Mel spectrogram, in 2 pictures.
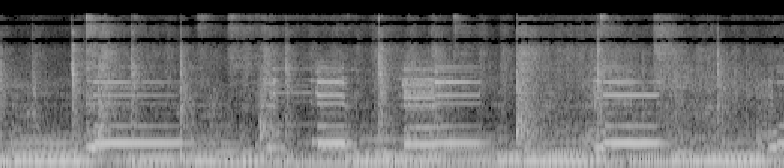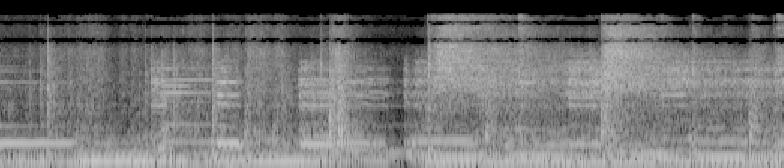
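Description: Live instrumental jazz-metal from an electric guitar, a Bass VI and a drum kit, playing held, distorted-free-standing notes over drum hits. Just before eight seconds in the band breaks for a moment, then comes back in with the cymbals washing brighter.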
